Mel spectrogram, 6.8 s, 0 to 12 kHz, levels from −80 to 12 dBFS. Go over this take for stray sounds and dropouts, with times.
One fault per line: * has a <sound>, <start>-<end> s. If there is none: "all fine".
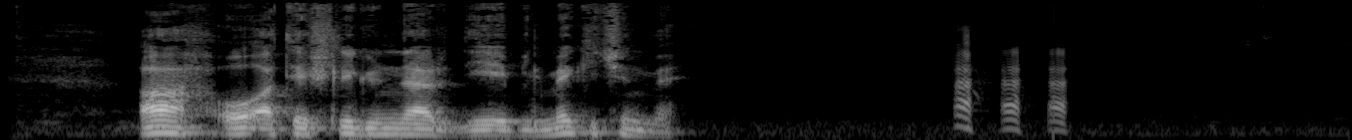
* has a laugh, 4.8-5.4 s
